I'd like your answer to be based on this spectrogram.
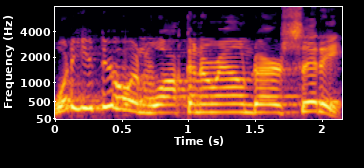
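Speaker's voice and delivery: mocking shout.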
